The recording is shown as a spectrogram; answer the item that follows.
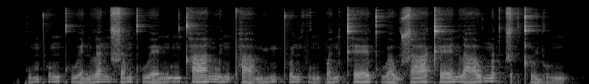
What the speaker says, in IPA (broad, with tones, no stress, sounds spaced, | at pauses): kʷ ɐ˨˥ m pʰ ʊ˧ ŋ kʷʰ ɛː˨˩ n l ɐ˧ n s ɐ˨˥ m kʷʰ ɛː˨˩ ŋ ʊ˨ ŋ t̪ʰ aː˨˧ n w ɪ˨˧ ŋ pʰ aː˨˩ m yː˨˥ m pʰ ɵ˧ n f ʊ˨˩ ŋ p ɐ˨˥ n kʰ ɛː˨˧ kʷʰ aː˨˩ w s aː˨˧ kʰ ɛː˨˧ n l aː˨˥ w n̪ ɐ˥ k̚ t͡s ɐ˧ k̚ t̪ʰ ɵ˨˩ ɥ ʊ˨˩ ŋ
